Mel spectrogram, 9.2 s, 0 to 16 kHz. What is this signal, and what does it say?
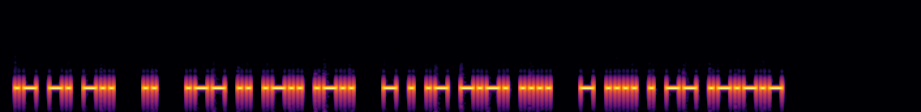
Morse code, heard as a keyed tone, about 28 wpm, 700 Hz. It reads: AND I WILL TEACH THEM.
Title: Sentences from Top 1000 Words - Review Part 2 - 28wpm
